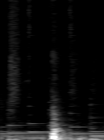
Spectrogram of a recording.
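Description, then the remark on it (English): A single short, dull thud as a cat knocks a Luffy figure off a TV stand onto the floor, with a faint steady hum and no talking. “I hope you heard that thud, because that was him looking at me and then knocking Luffy on the floor.”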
